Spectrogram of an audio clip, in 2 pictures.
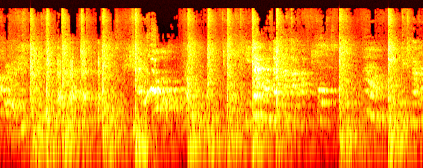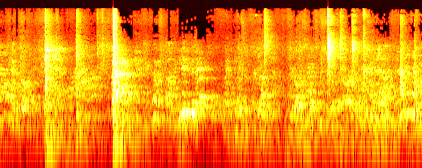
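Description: Paint-loaded boxing gloves punching a canvas stretched on a wall: a run of irregular wet thuds and slaps, a few per second at times, with one especially hard hit about two-thirds of the way through.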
